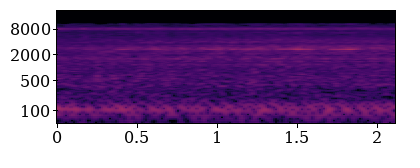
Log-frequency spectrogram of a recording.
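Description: Steady low drone of a boat's engine running out on the river.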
